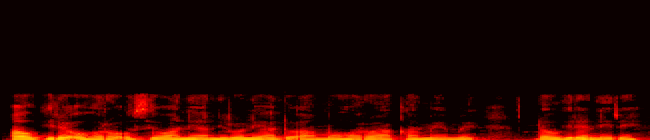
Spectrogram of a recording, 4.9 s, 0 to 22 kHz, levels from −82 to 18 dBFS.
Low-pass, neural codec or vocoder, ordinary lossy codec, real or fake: 7.2 kHz; none; AAC, 32 kbps; real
